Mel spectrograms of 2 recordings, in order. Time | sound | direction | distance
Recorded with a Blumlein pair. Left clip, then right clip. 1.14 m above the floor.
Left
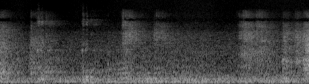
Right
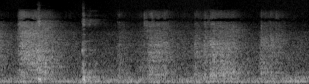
0.4 | a cough | 70° right | 6.5 m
